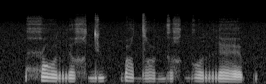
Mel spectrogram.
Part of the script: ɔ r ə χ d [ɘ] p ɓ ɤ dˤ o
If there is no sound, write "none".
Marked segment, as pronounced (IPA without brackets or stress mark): ʉ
